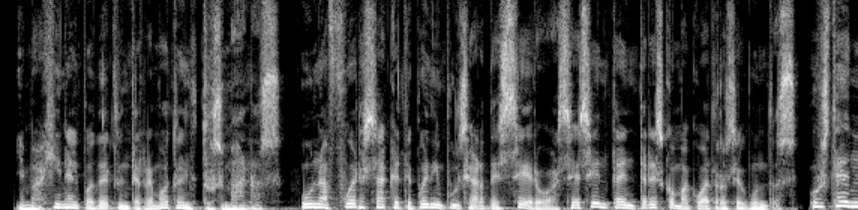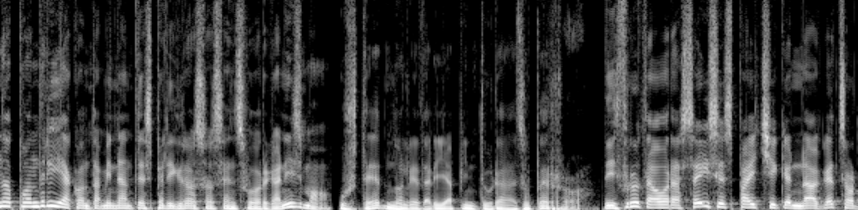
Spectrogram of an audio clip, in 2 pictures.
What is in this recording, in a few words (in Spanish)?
spanish commercial natural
